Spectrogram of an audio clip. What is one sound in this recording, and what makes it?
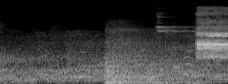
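A basketball clanks off the rim.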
